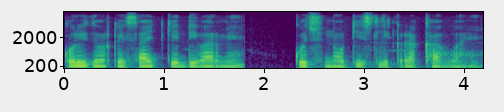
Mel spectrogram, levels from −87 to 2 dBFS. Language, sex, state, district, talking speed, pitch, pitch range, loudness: Hindi, male, Arunachal Pradesh, Longding, 185 wpm, 100 Hz, 95-100 Hz, -19 LUFS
